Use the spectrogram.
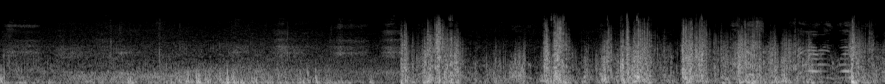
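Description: Strong wind gusts buffet the microphone on the rocky Stony Man mountain trail in Shenandoah National Park, rumbling in uneven surges that grow louder and choppier partway through, with voices faintly underneath.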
